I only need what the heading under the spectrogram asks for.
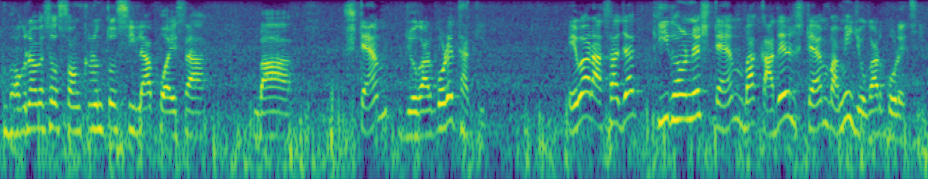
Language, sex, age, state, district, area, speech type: Bengali, male, 45-60, West Bengal, Paschim Bardhaman, urban, spontaneous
